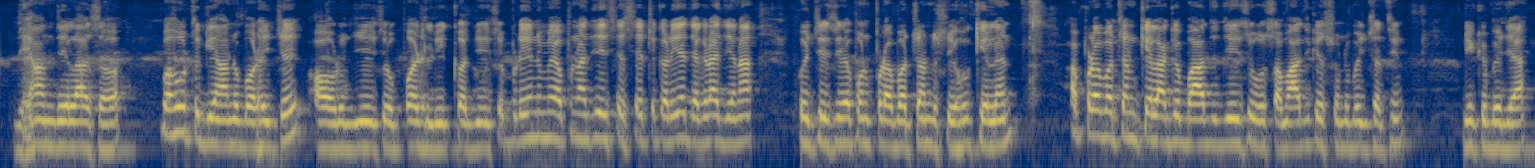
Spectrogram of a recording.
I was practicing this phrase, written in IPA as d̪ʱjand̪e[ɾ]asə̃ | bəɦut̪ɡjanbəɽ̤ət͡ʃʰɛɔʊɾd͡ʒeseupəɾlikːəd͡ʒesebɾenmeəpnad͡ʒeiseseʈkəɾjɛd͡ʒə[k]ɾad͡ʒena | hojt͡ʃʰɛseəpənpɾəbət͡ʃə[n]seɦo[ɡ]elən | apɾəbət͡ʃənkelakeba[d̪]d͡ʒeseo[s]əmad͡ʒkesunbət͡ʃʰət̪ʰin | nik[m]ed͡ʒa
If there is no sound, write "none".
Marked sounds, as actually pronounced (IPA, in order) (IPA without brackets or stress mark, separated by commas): l, ɡ, n, k, d̪, s, b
